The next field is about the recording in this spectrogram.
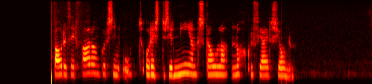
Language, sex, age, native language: Icelandic, female, 20-29, Icelandic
